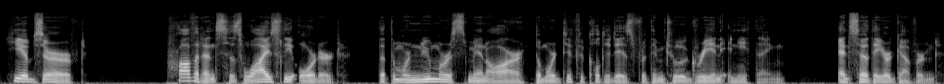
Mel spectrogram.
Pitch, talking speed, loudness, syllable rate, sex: 95 Hz, 185 wpm, -19 LUFS, 6.3 syllables/s, male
